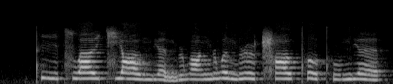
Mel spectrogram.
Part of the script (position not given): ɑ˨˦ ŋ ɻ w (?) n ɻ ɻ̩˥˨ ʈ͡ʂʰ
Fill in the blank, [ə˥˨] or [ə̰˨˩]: ə˥˨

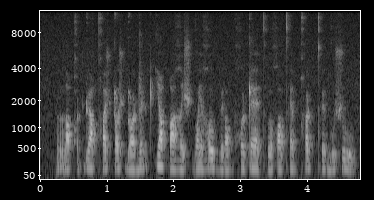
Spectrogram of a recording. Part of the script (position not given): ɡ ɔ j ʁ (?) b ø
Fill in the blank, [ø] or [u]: u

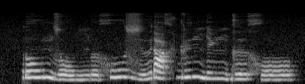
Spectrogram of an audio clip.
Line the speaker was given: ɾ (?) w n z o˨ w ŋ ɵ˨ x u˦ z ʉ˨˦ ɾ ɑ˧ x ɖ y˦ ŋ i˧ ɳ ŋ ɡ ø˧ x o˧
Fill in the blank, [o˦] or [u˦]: o˦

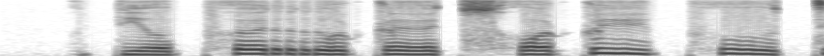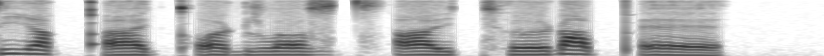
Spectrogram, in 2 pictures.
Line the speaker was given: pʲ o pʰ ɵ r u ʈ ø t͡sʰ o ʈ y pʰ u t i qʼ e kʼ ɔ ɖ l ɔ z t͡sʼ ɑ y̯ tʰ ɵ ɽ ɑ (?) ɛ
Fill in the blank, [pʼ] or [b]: pʼ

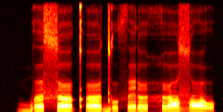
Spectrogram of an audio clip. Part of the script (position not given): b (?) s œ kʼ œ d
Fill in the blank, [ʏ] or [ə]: ə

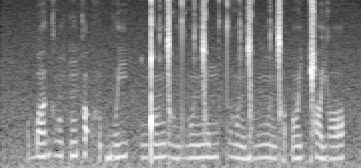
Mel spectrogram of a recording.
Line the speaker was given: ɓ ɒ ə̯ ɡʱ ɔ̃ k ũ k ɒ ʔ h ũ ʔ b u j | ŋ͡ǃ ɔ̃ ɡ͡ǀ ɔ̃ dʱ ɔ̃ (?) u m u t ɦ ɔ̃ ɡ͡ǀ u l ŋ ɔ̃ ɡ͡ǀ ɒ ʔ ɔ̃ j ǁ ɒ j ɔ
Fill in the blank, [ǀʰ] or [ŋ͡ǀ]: ŋ͡ǀ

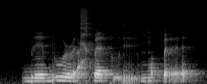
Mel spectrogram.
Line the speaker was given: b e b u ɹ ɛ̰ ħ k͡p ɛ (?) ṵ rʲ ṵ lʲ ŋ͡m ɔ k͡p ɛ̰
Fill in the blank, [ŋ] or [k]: k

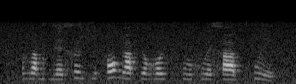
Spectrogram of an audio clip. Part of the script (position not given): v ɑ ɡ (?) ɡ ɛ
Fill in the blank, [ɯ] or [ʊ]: ʊ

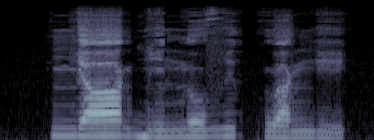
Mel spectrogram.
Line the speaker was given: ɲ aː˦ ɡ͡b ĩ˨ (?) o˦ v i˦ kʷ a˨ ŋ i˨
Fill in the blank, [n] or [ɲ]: n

